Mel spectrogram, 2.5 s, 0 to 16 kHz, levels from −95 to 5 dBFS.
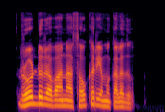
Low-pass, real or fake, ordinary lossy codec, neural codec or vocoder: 10.8 kHz; real; none; none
